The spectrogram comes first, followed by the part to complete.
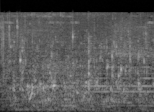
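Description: Churning, bubbling water, a designed sound effect of something moving under the surface of a pond, with faint sustained tones underneath.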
